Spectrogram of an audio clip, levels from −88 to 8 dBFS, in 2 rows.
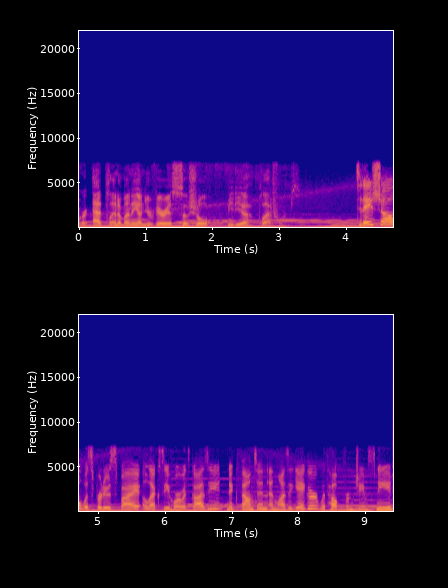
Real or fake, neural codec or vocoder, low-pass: real; none; 7.2 kHz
